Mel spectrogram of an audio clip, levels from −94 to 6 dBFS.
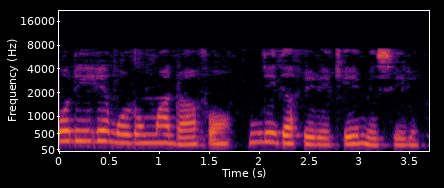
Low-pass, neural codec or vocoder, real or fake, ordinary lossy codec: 7.2 kHz; none; real; MP3, 48 kbps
